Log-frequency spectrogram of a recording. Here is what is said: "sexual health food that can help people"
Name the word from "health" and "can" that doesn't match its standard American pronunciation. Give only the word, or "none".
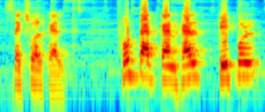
health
